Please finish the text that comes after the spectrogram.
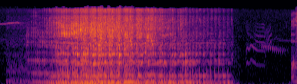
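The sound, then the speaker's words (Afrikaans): A single deep, rumbling crocodile growl swells up loudly, holds for about two seconds with a throaty, rattling texture, then cuts off abruptly into near silence. No voices. “Sy kyk versigtig rond en toe skielik hoor sy die gromstem van die krokodil agter haar.”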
